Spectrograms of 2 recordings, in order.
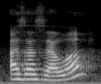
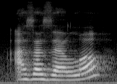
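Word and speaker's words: Azazello: be karovyev karovyev another psychic of voland is azazella azazella it might be a little hard to pronounce it's azazella and the third character in his group is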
